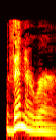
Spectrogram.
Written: venerer

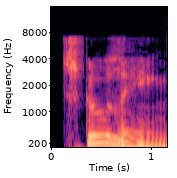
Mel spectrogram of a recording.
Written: schooling

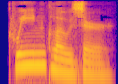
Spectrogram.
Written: queen closer

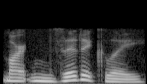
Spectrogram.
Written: martensitically

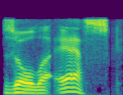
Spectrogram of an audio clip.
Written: Zolaesque

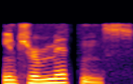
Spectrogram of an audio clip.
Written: intermittence

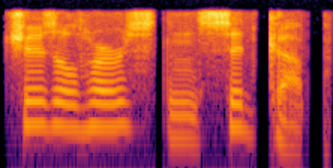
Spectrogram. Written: Chislehurst and Sidcup

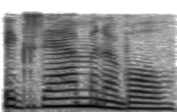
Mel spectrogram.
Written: examinable

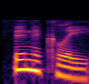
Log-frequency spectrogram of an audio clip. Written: finically

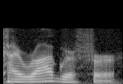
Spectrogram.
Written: chirographer

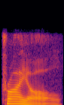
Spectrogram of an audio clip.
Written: triol

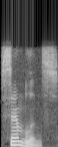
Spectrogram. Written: semblance

